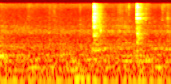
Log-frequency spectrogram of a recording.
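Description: Near silence broken by two faint, light clicks about half a second apart, a little over a second in: a metal wire whisk tapping a small plate to knock crumbled cheese into a bowl.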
